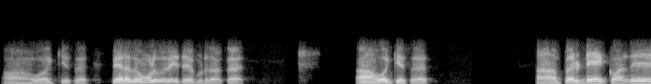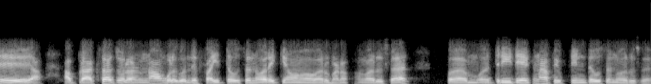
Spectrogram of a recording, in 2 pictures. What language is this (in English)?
Tamil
